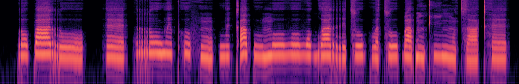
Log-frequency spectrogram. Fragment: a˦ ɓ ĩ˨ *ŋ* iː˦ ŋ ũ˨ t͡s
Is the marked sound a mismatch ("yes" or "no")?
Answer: yes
